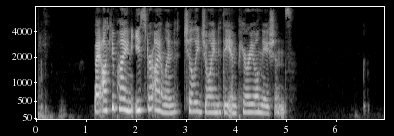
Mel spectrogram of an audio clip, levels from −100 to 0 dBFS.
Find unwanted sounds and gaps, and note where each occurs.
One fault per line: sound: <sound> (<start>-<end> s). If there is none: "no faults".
no faults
